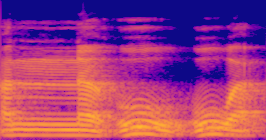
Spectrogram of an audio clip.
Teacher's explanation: ഒന്നാമതായി വഅന്നഹു ഹുവ, ഷദ്ദ് നൽകപ്പെട്ട നൂൻ, നൂൻ മുഷദ്ദദ 2 ഹറക്കത്തിന്റെ അളവിൽ മണിക്കണം. അതിൽ 2 ഹാ തുടർച്ചയായി വരുന്നു. അന്നഹു ഹുവ വ്യക്തമാക്കി ഹാ ഉച്ചരിക്കണം.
